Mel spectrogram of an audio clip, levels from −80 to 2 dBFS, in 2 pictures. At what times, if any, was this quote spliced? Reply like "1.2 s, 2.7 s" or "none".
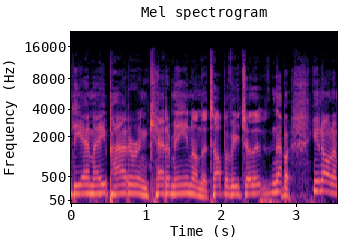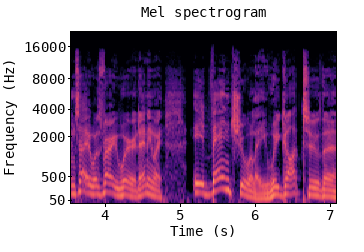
2.8 s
